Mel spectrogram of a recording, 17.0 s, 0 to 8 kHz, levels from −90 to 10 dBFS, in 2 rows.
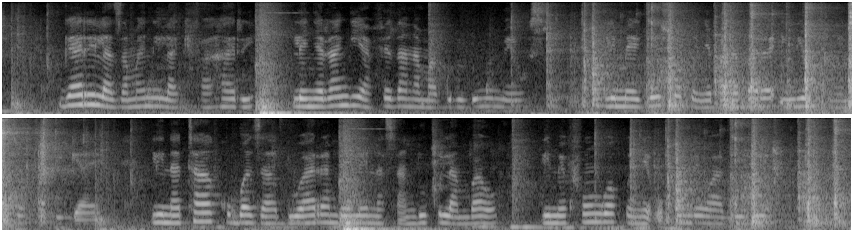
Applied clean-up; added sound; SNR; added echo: none; Slam; -1 dB; none.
